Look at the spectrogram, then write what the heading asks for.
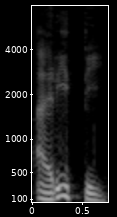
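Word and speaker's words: ἀρετή: Porque virtude em grego se escreve areté, mas fala arite, né?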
